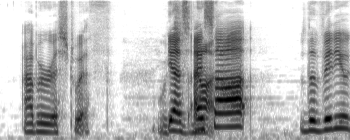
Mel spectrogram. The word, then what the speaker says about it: Aberystwyth: So I think it's Aberystwyth. Aberystwyth. Yes, I saw the video game, like, it's not quite spelled like the real town.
